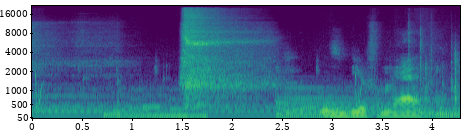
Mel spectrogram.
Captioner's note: sighs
